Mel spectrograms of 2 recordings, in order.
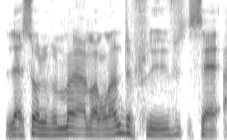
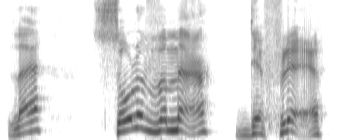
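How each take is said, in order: First: Said in the usual way. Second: Slow, deliberate French name, word by word; measured second attempt at "Le Soulèvement des Fleuves"; careful retake. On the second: Real, not acted. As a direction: spell out "Le Soulèvement des Fleuves" slowly with pauses.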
